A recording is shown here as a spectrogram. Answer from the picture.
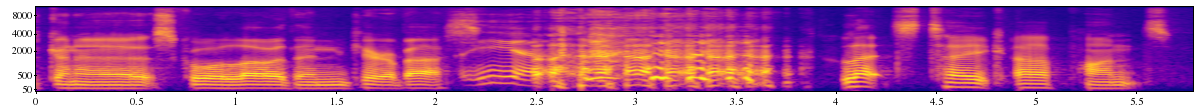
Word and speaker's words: Kiribati: Wow, yeah, it's spelled Kiribati, but it is pronounced Kiribati.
